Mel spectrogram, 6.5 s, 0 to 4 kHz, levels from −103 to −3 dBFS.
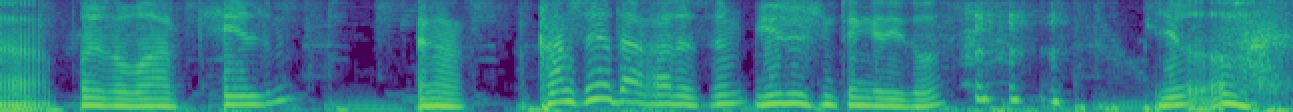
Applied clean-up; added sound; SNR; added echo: none; none; none; none.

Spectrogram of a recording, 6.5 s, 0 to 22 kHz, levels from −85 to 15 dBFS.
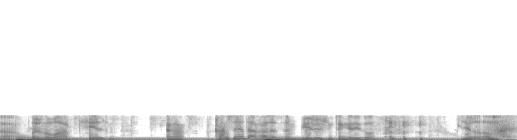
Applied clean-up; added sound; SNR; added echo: none; Bowed string instrument; -2 dB; none.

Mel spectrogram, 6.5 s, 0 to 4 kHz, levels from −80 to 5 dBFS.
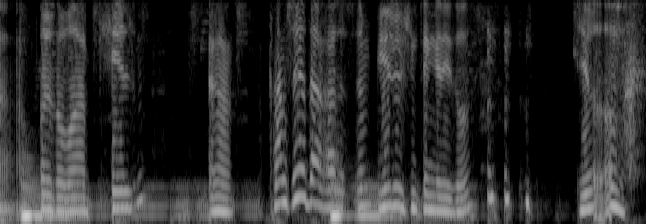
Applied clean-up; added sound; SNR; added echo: neural mask model RNNoise.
